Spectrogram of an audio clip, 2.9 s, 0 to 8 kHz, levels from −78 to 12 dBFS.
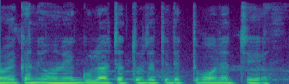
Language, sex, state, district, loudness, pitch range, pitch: Bengali, male, Assam, Hailakandi, -16 LUFS, 150-155 Hz, 150 Hz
